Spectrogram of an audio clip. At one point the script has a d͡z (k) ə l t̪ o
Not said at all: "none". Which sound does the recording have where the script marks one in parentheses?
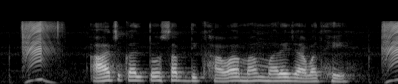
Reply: k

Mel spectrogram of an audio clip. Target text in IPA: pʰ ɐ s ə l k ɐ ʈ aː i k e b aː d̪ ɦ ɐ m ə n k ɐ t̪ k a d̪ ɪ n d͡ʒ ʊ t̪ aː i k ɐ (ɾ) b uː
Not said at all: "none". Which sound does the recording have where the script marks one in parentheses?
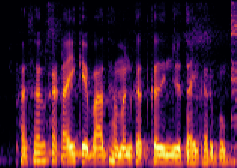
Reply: ɾ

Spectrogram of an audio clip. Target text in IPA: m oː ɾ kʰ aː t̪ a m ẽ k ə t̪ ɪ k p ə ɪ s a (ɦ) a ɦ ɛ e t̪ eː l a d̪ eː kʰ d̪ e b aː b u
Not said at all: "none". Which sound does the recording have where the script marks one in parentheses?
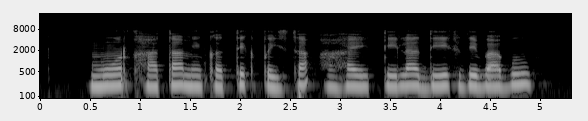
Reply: none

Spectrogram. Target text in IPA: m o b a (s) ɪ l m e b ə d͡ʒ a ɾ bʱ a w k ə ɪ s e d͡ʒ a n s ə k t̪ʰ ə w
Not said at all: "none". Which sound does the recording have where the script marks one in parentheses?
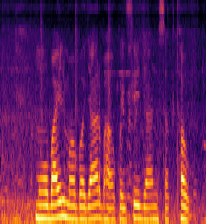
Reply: none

